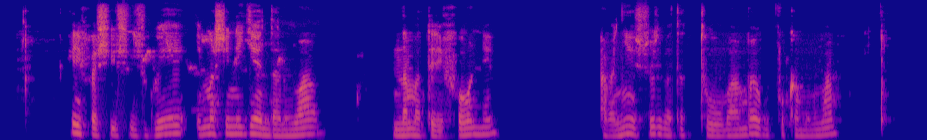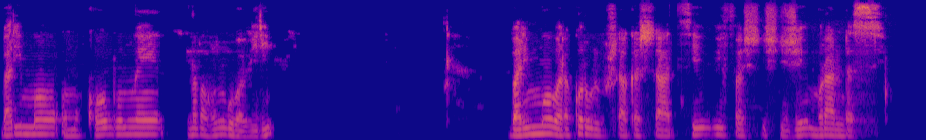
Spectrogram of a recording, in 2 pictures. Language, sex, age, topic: Kinyarwanda, male, 36-49, government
